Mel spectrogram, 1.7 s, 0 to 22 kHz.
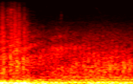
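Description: The P-63 C-5 Cobra's .50 cal machine guns fire in War Thunder, a short, fast rattling burst over a heavy engine drone.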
